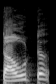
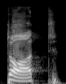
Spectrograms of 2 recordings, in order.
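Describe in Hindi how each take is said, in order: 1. स्वर 'out' में 'ow' जैसा सुनाई देता है। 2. स्वर 'law' में 'aw' जैसा सुनाई देता है। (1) "नहीं करना है आपको" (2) "ऐसे पढ़ना है"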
